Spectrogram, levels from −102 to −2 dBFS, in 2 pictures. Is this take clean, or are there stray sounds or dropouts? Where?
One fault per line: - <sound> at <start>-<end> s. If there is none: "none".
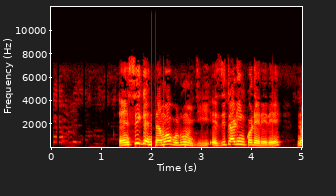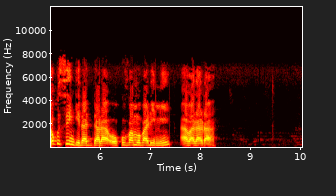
- dropout at 2.0-2.1 s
